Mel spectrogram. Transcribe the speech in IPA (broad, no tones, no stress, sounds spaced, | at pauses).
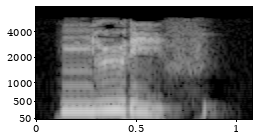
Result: ɲ ʉ ɾ i f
